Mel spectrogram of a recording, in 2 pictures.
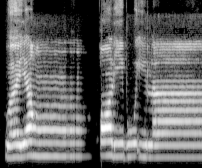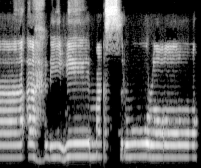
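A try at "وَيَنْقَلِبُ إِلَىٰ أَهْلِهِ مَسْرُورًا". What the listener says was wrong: Tebalkan ya. Kalau yang tebal tebalkan aja langsung aja pangkal lidahnya angkat ya.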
